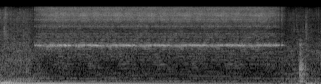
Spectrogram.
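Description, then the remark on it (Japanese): A steady freewheel ratchet buzz from a Thinkrider X7 direct-drive bike trainer as the pedals are stopped: a fast continuous clicking with a high whine, running evenly for nearly three seconds before cutting off, fairly loud. “で、ちょっと気になる点は、あの、ネットの情報だとね、ラチェットの音が気になると、えいうのがありましたけれども、今ちょっとペダルを止めてみますと、”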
